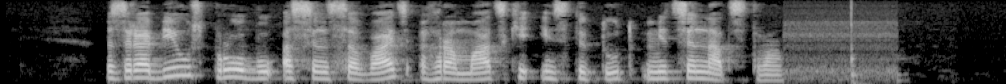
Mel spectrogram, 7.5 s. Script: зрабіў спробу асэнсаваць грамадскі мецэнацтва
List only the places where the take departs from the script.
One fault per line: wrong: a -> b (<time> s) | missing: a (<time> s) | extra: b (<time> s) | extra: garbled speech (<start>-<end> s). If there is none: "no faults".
extra: інстытут (4.2 s)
